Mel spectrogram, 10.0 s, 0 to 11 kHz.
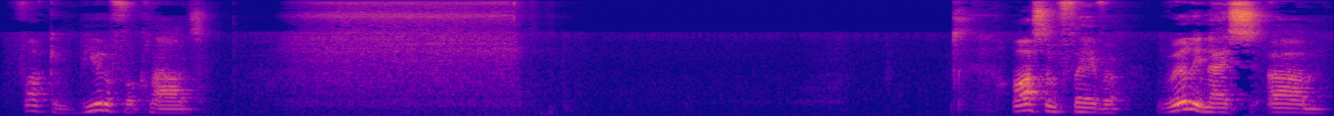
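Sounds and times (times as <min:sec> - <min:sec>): hiss of air drawn through atomizer: 0:01.9 - 0:04.2.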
